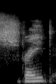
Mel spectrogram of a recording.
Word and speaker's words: strait: is a geographic term it is pronounced straight but there is no g or h in the word well okay this one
